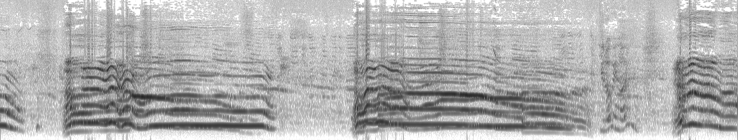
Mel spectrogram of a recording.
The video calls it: Dogs howling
